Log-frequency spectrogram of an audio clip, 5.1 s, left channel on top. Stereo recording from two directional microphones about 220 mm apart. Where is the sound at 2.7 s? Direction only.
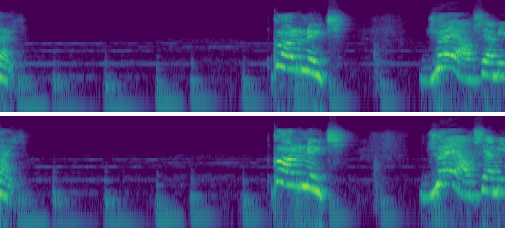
Centre (ahead or behind).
